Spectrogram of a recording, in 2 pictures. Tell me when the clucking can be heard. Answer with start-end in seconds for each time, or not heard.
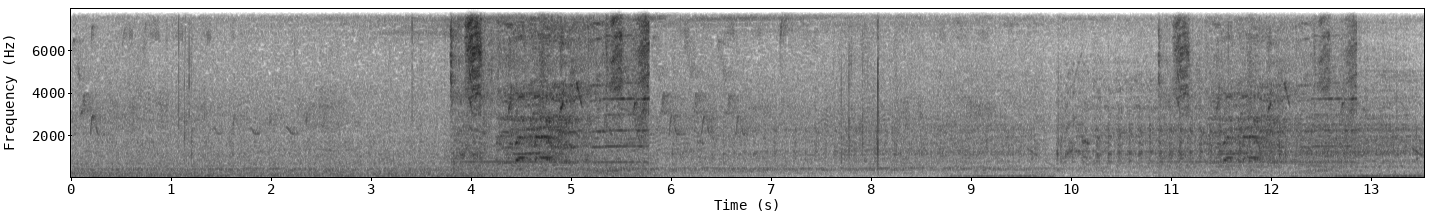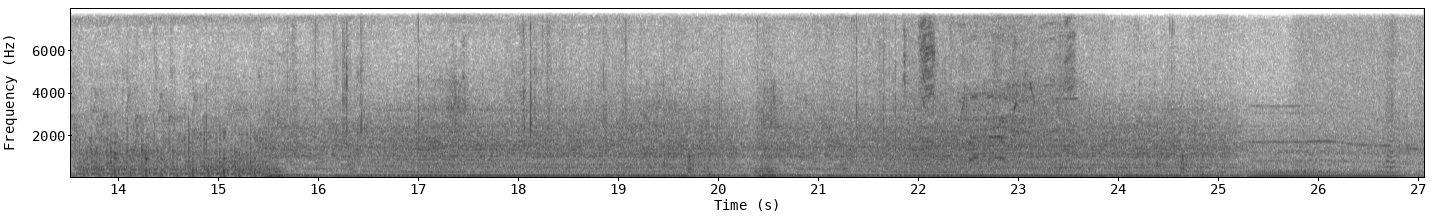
3.8-5.8, 10.8-12.9, 21.9-23.6.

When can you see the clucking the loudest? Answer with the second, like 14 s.
5 s.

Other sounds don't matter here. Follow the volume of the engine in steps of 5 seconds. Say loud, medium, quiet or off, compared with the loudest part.
medium, medium, loud, loud, loud, loud.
